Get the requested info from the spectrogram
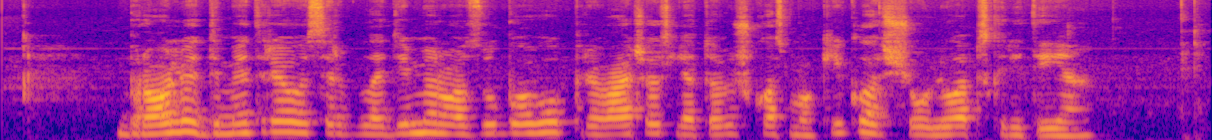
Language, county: Lithuanian, Vilnius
